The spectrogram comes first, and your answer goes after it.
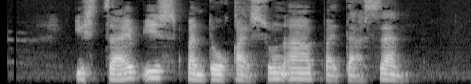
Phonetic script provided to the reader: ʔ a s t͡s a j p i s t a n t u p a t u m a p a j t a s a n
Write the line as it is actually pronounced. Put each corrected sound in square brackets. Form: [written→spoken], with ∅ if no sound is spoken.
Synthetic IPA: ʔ [a→i] s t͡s a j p i s [t→p] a n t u [p→q] a [t→s] u [m→n] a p a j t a s a n

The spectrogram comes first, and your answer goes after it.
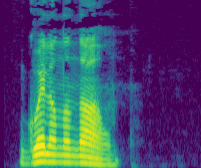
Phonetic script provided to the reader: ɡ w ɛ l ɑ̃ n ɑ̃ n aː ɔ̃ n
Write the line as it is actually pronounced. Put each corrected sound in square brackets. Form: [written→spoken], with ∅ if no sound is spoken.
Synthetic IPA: ɡ w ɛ l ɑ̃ n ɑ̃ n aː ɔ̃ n

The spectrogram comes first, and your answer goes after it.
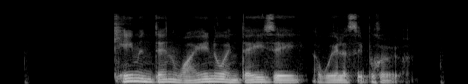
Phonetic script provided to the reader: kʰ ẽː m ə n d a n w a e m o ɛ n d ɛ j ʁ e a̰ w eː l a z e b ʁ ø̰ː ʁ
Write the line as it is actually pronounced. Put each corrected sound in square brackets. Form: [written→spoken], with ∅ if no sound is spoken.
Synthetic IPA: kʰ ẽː m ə n d [a→ɛ] n w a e [m→n] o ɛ n d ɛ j [ʁ→z] e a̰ w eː l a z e b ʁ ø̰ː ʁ

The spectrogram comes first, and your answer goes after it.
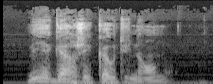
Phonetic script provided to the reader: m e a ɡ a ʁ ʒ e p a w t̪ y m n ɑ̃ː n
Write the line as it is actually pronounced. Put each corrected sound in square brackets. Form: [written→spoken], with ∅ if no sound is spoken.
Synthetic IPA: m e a ɡ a ʁ ʒ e [p→k] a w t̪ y [m→∅] n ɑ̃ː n

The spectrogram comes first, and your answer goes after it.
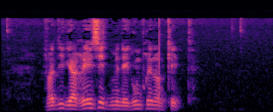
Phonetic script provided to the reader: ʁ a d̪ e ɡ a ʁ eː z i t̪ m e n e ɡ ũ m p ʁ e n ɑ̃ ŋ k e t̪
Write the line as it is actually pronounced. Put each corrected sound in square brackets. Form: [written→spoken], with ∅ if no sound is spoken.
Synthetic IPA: [ʁ→v] a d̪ [e→i] ɡ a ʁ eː z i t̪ m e n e ɡ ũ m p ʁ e n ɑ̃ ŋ k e t̪

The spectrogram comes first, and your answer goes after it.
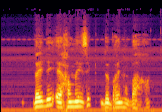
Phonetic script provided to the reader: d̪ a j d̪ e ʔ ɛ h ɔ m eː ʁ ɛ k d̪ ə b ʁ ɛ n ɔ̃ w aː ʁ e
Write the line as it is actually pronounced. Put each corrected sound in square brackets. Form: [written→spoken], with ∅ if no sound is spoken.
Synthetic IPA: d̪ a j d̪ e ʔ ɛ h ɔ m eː [ʁ→z] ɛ k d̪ ə b ʁ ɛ n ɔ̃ [w→b] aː ʁ [e→a]

